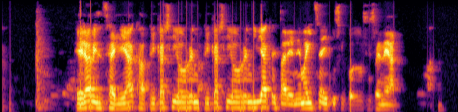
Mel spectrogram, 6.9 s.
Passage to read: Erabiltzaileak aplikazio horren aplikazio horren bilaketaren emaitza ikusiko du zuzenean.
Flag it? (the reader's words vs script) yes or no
no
